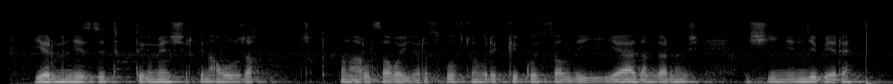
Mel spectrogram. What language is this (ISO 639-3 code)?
kaz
